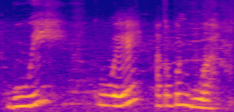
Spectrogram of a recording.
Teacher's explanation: namun pada saat kita ucapkan terdengar seperti ada tambahan W di antara U dan I, maka terdengar seperti buih. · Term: alofon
